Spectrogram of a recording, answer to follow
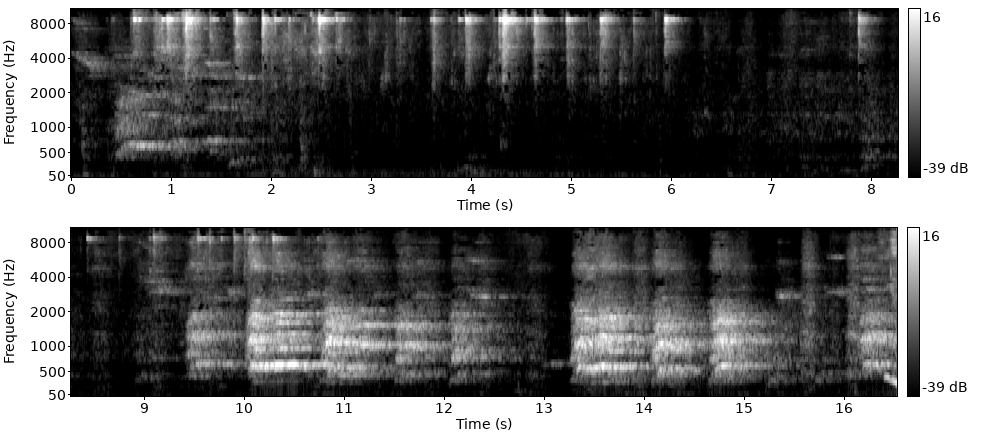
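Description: A Rottweiler making drawn-out vocal calls: a short one near the start, then two long ones in the second half. Light clicking runs through the first few seconds.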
